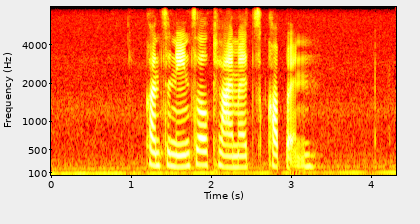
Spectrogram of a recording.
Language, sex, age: English, female, 19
